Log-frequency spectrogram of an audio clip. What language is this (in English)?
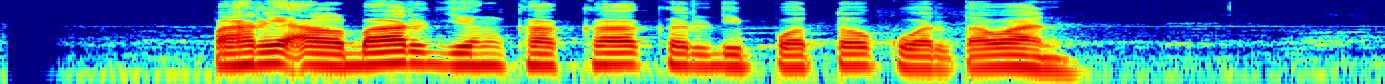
Sundanese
